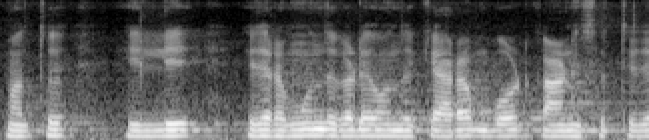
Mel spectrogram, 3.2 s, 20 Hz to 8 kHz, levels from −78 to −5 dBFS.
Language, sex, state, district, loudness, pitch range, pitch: Kannada, male, Karnataka, Koppal, -15 LUFS, 120-125 Hz, 125 Hz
